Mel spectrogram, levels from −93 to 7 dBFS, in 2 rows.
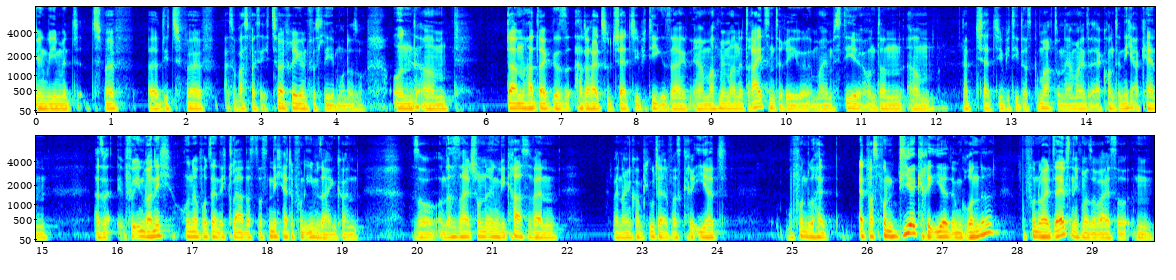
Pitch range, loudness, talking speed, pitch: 80-100 Hz, -25 LUFS, 200 wpm, 90 Hz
